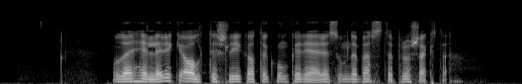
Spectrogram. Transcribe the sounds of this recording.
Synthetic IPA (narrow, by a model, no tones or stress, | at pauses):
ʔo̰ːd̪eːæːɾɦɛləɾɪkəɑlt̪ɪʃɭiːkɑt̪̚d̪eːkʰʊŋkʉɾeːɾəsʊmd̪eːbɛst̪ʰəpʰɾʊʃɛkt̪ʰə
